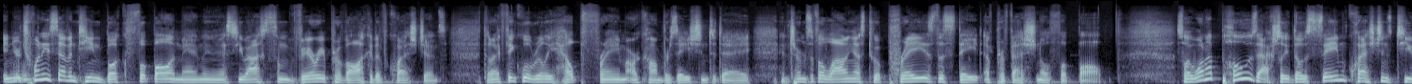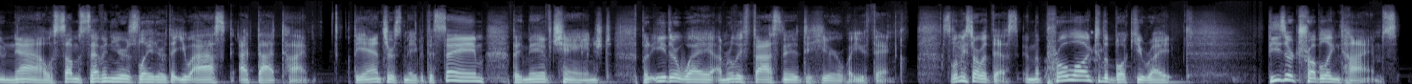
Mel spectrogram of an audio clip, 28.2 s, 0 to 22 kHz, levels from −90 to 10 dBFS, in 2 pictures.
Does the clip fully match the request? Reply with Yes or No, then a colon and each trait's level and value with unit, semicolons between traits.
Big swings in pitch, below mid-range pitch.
No: average, 4.3 semitones; low, 125 Hz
